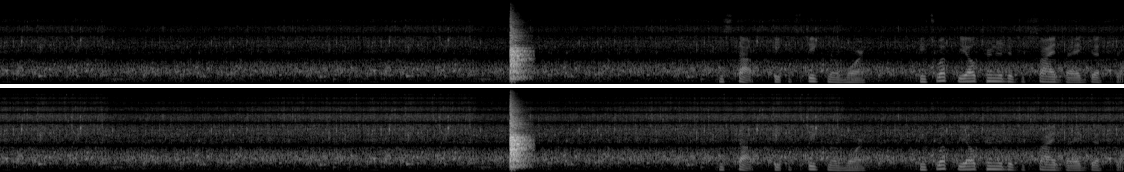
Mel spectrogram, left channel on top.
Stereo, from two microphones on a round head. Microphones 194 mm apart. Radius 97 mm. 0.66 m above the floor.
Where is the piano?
No piano in this recording.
